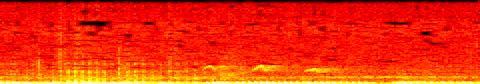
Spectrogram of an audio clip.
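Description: A mating pair of lions growling: a low, rasping, pulsing growl that runs on, with a few faint short high notes about a second in.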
